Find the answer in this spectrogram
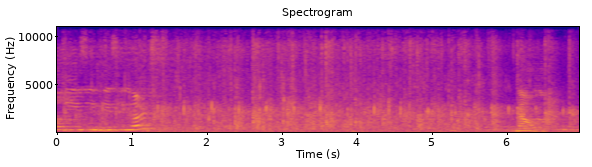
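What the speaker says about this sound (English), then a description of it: "A big hand clap for all these Hindi singers." An audience at a school Independence Day celebration applauds upper primary 5th and 6th class Hindi singers, a steady, dense round of clapping lasting several seconds, with some voices and tonal sounds briefly audible over it at the start and end.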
